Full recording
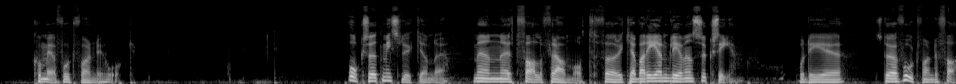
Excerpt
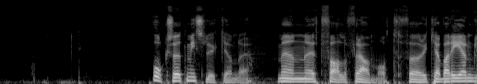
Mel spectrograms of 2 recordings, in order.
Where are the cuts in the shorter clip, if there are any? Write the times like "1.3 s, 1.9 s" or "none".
none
